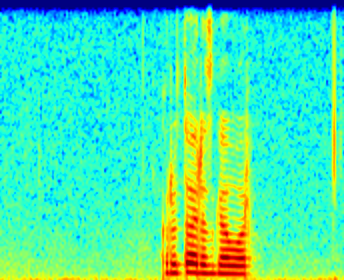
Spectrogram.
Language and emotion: Russian, neutral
